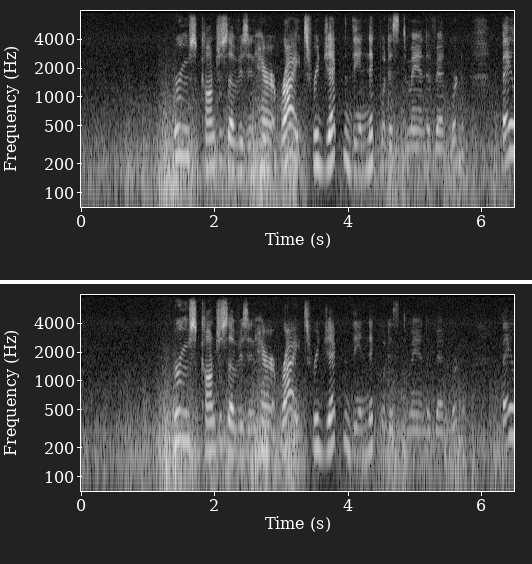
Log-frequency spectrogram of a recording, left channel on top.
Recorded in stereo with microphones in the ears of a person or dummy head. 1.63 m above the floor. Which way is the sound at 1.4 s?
20° right (ahead or behind).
